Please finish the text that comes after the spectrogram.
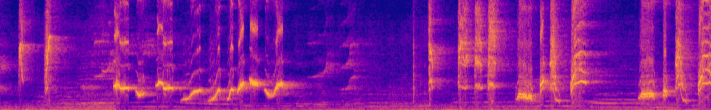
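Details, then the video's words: Loud, lively white-rumped shama song used as a lure to provoke a quick response from other shamas: rich varied whistles and slurred notes mixed with harsh squawky bursts, delivered in three phrases with short pauses. "PANCINGAN MURAI BATU GACOR CEPAT RESPON LANGSUNG BUNYI"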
